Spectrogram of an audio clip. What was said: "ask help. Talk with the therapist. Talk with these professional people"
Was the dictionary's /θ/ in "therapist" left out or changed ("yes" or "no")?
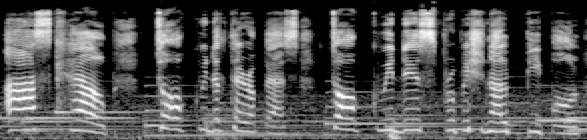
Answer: yes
